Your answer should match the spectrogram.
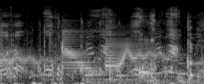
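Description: Cartoon scuffle sound effects: springy boing-like glides, several of them rising quickly in the second half, and squeaky cartoon voices over background music.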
